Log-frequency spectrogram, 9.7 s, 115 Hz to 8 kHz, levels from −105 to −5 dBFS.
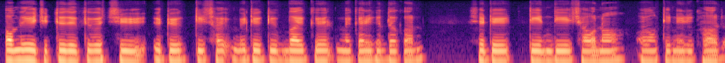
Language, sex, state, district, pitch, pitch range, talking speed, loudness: Bengali, male, West Bengal, Dakshin Dinajpur, 130 Hz, 130-135 Hz, 120 wpm, -20 LUFS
